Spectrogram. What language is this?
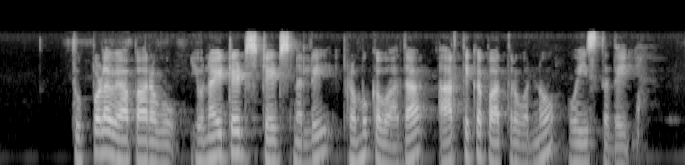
Kannada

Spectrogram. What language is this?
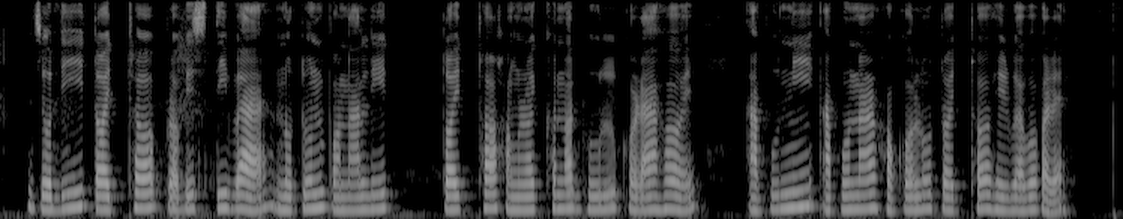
Assamese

